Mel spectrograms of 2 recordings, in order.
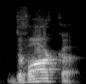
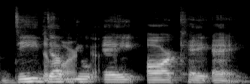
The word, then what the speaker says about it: Dwarka: Uh Dwarka, d w a r k a. Cuz, you know, they pronounce the w as a v.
